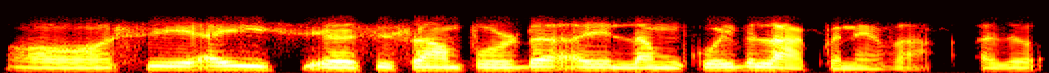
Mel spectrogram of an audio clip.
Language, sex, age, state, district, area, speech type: Manipuri, male, 30-45, Manipur, Churachandpur, rural, conversation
